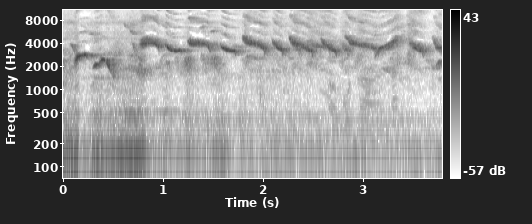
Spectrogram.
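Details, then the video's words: Caged Chinese hwamei, old and wild-caught, delivers a quick series of clear, downslurred whistles, strongly repeated, with a low hum underneath. "Họa mi già rừng chất giọng cực hay. tốc độ mỏ nhanh"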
